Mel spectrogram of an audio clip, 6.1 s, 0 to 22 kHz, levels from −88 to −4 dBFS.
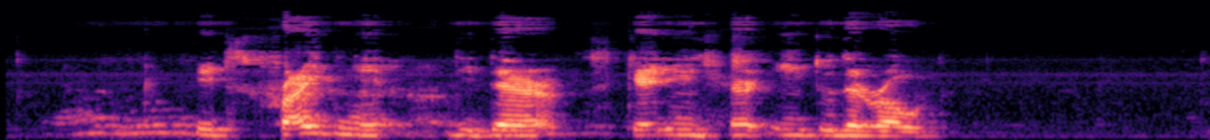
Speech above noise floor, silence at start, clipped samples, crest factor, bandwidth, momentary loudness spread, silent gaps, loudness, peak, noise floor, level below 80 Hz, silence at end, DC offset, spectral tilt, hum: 42 dB; 0.4 s; under 0.1%; 20 dB; 14.5 kHz; 20 LU; none; -19 LUFS; 0 dBFS; -62 dBFS; -62 dBFS; 1.35 s; under 0.1%; -5.5 dB/octave; none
